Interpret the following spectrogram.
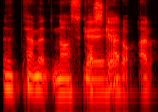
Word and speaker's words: temet nosce: not sure how to pronounce it, but Latin, temet nose. Is that how to pronounce it, Brett? Yeah, temet nosce.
